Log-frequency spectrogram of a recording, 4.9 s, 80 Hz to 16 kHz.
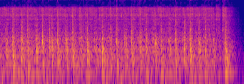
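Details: Husqvarna RZ5424 zero-turn mower with a Kohler engine, running after a no-start tune-up with new spark plugs: a quick, fairly even patter of roughly 200 pulses a minute, then cut off; sounds healthy.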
